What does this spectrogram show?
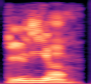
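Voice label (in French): "lion", French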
